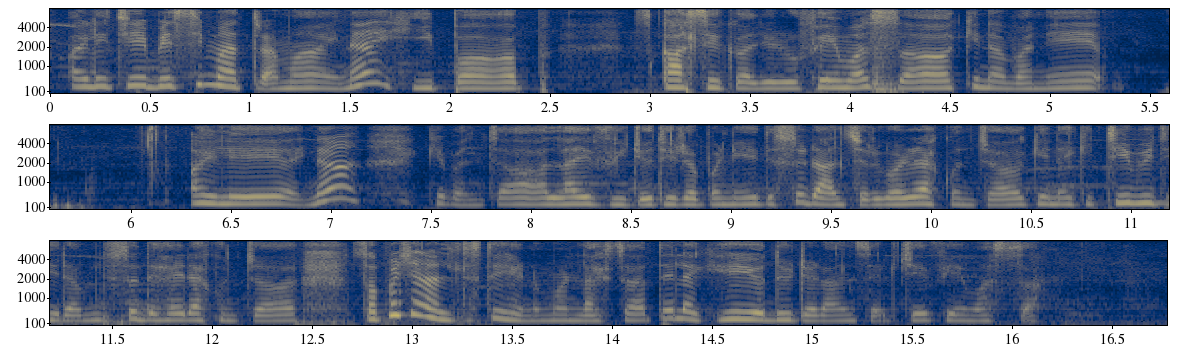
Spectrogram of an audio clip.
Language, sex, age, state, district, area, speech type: Nepali, female, 18-30, West Bengal, Jalpaiguri, rural, spontaneous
